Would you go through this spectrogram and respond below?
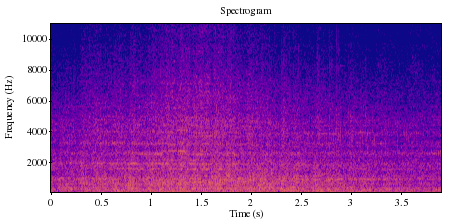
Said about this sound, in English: Thanks to the frequent rains, the valley floor is carpeted in wildflowers, and every 30 minutes or so, a long freight train rumbles by.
